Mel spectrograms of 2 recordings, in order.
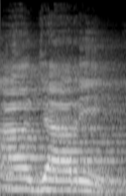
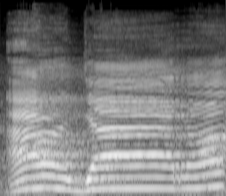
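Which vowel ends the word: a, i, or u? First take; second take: i; a. First: The word ends with an i vowel. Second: The word ends with an a vowel. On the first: "tidak al jari" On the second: "Tidak al jaro"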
